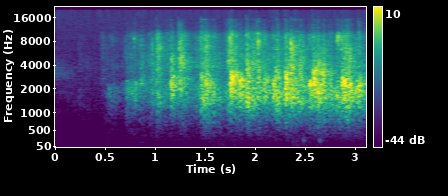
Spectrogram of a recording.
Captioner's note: applause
